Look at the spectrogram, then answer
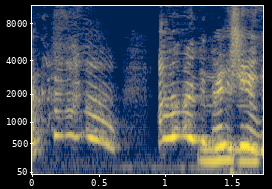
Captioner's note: laughing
